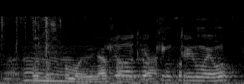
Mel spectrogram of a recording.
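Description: A man speaking, his voice thin and buzzy as heard through a phone recording.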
